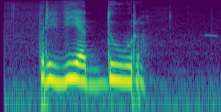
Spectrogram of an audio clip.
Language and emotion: Russian, angry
